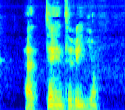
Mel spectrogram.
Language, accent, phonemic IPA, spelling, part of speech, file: French, Canada, /a.tɛ̃.dʁi.jɔ̃/, atteindrions, verb, LL-Q150 (fra)-atteindrions.wav
- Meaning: first-person plural conditional of atteindre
